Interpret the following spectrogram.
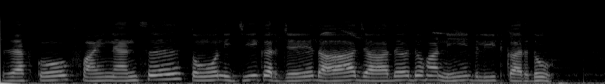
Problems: background sounds at intervals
